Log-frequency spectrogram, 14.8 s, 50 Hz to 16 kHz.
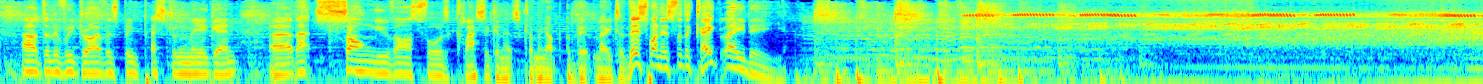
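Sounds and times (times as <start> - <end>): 
speech: 0.2 - 8.2
crickets buzzing in a high steady trill: 9.5 - 14.8.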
